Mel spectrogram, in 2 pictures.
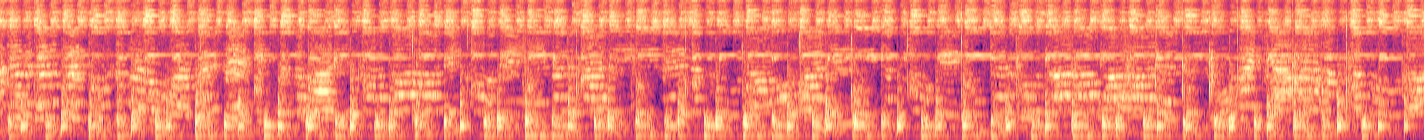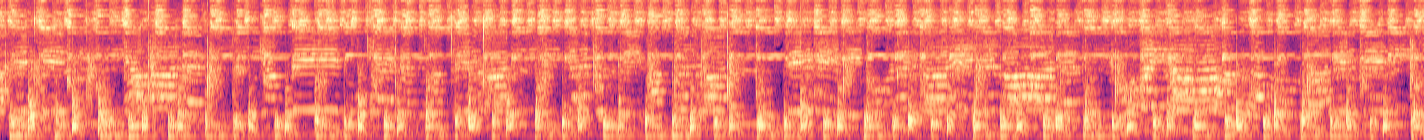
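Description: A Hindu devotional aarti sung by a woman and two boys together, accompanied by a hand-played dholak drum keeping a fast, steady rhythm.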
